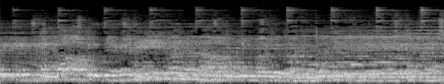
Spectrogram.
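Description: A song sung by a group of voices over music, played loud through the hall's loudspeakers, with a percussion beat about twice a second.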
